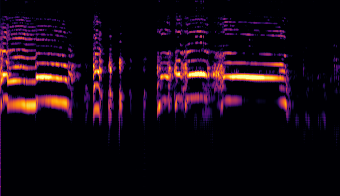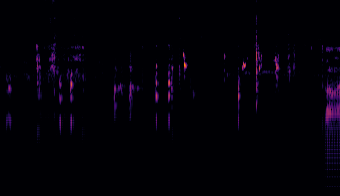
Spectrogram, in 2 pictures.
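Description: Chickens at feeding time after rain, with a loud rooster crowing twice near at hand, followed by scattered soft clucks and pecking noises from the flock.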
